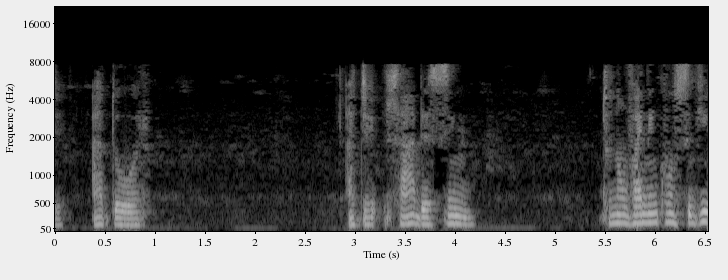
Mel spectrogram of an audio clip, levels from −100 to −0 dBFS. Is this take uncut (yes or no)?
no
